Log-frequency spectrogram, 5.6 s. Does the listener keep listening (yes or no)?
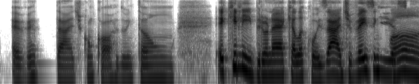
yes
